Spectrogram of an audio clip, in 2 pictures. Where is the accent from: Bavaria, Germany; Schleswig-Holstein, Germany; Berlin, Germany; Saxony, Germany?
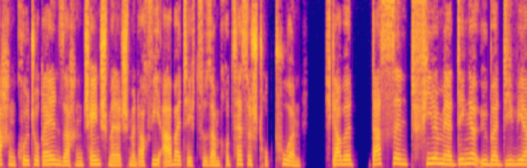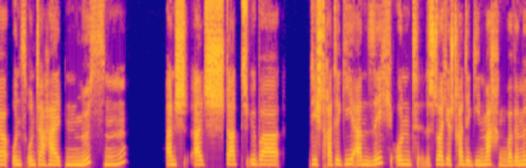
Schleswig-Holstein, Germany; Soll ich dir mal als Schleswig-Holsteinerin von tollen Leuchtturmprojekten erzählen?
